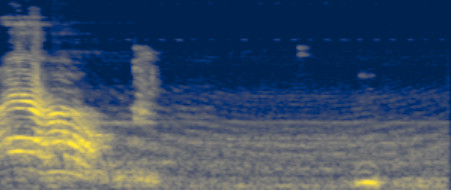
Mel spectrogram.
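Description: A person's voice imitates a cat's drawn-out meow, mimicking a cat heard in a video game, loud and close at the start and then fading into quiet room noise.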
